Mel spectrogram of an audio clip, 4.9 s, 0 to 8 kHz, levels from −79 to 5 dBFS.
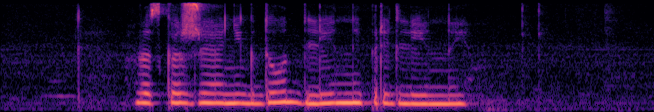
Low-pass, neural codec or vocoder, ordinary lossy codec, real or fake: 7.2 kHz; none; MP3, 64 kbps; real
